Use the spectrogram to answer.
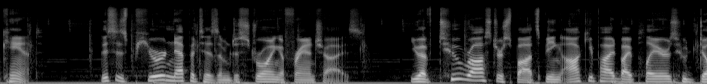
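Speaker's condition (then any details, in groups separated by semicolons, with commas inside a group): No condition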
